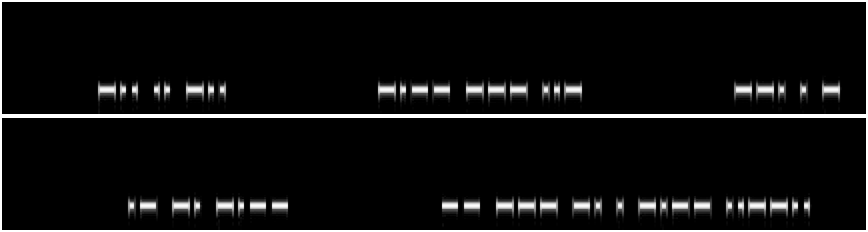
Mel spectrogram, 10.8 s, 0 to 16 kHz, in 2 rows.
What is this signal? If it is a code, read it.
Morse code, heard as a keyed tone, about 36 wpm, 700 Hz. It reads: DID YOU GET ANY MONEY?
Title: 4x Word-Spacing - Sentences from Top 400 Words - 35wpm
